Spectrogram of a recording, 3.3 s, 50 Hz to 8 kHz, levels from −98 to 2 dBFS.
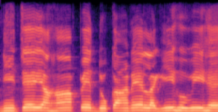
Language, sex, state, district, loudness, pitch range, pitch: Hindi, male, Odisha, Malkangiri, -13 LUFS, 185-195 Hz, 190 Hz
